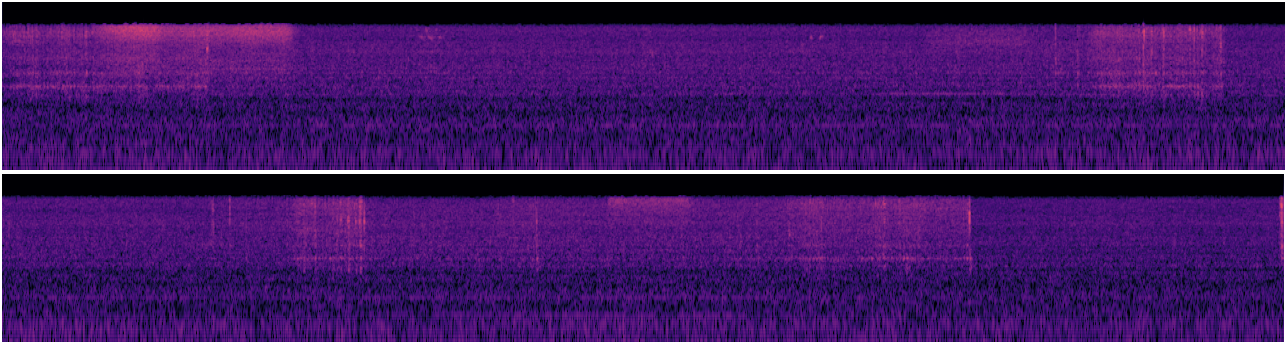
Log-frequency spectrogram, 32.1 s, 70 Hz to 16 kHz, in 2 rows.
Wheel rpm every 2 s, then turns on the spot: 20, 0, 0, 0, 0, 0, 0, 10, 0, 10, 0, 0, 10, 20, 0, 0.
0-2 14-16 18-20 26-28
